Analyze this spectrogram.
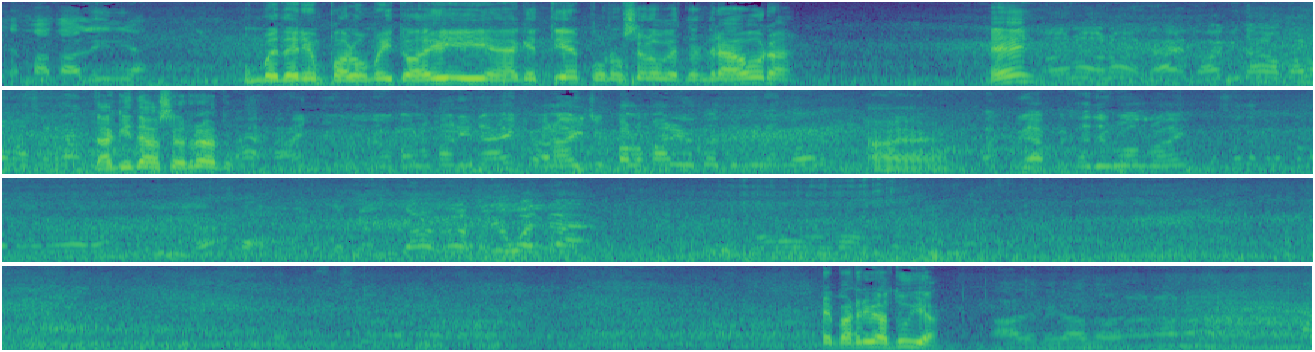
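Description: Other men talk and laugh in the background.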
